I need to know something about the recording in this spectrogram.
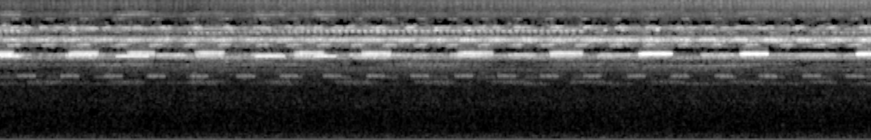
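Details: Crickets in a park on an evening, a steady chorus of high chirping bands with pulsed trills repeating about once a second, layered over a soft broadband hiss of background noise.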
